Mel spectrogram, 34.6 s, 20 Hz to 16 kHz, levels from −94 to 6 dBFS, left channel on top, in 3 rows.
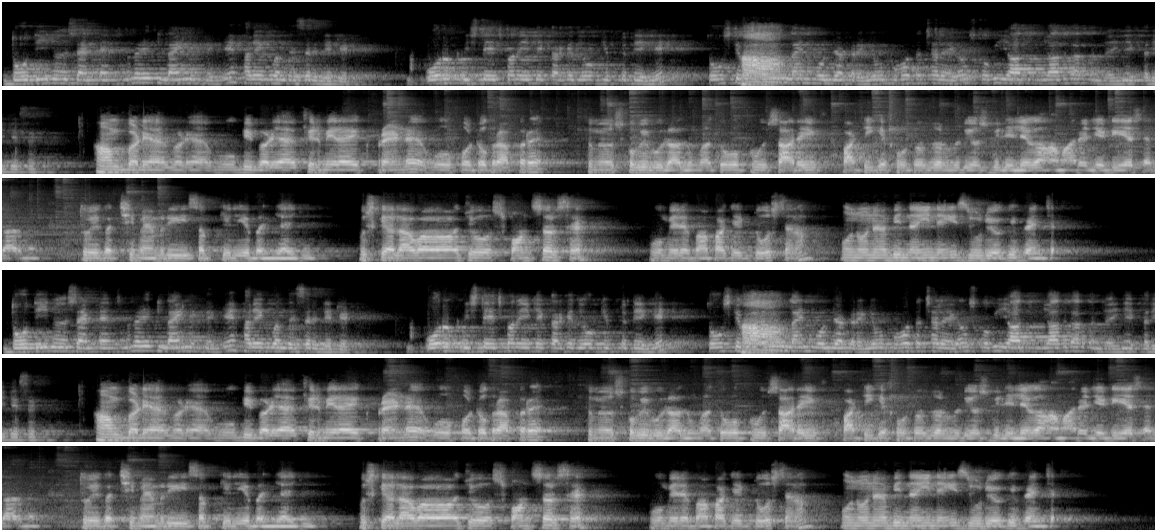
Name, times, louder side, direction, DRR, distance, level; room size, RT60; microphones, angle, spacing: voice 1, 0.0-3.5 4.0-6.6 7.1-11.9 32.2-32.3, right 2 dB, 90° right, 4 dB, 3.2 m, -28 dB
voice 2, 7.4-7.8 12.5-17.0 17.4-23.4 23.8-26.2 26.6-29.0 29.5-31.2 31.4-33.6, equal, ahead, 12 dB, 0.8 m, -21 dB
sound 1, 14.9-24.8, left 2 dB, 80° left, 4.7 m, -46 dB
24.5 x 22.5 x 7.8 m, 1.1 s
head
